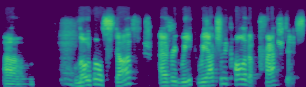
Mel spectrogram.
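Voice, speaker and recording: A man's voice: fairly high pitch, very animated, normal speed, fairly bright tone, lo-fi sound. A man talking casually and enthusiastically, explaining things as a guest on a talk show. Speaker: guest, LARP participant.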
